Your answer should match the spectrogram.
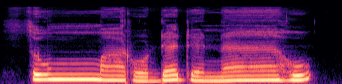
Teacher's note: Tsumma rodadnahu. Kata rodad, huruf dalnya berharokat sukun dan berada di tengah-tengah kalimat atau kata. Maka cara membacanya itu harus dipantulkan kecil atau tipis. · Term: qalqalah sugro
